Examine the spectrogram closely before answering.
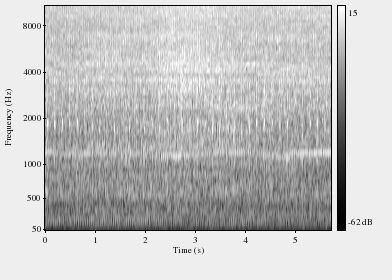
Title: Приора стук двигателя 21126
